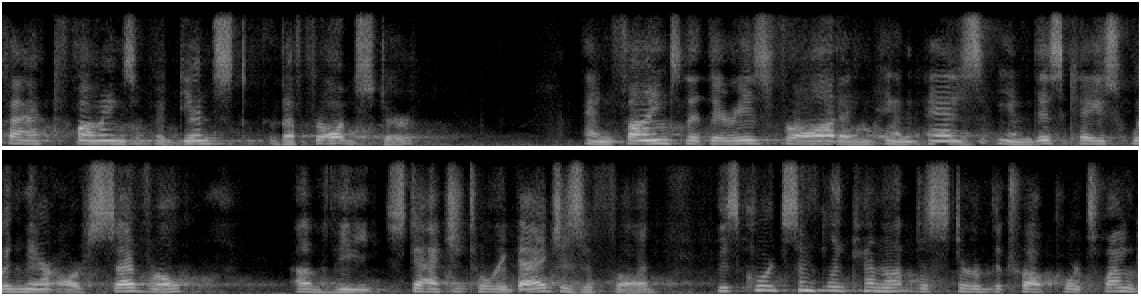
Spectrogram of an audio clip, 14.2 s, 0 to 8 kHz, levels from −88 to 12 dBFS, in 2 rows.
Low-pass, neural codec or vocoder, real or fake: 7.2 kHz; codec, 16 kHz, 2 kbps, FreqCodec, smaller model; fake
